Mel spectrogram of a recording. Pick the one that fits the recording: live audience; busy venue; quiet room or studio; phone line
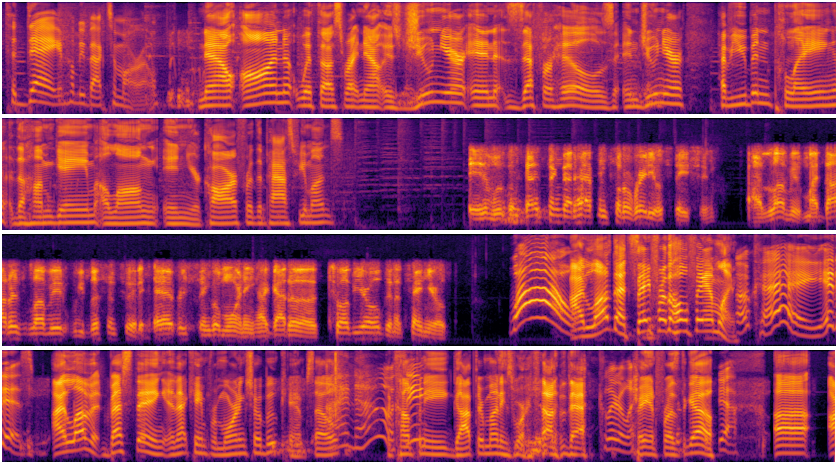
phone line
